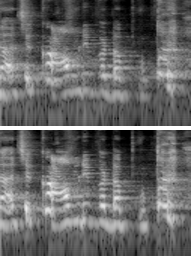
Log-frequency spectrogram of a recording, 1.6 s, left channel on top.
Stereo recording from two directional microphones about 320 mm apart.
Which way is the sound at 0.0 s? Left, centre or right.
Right.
